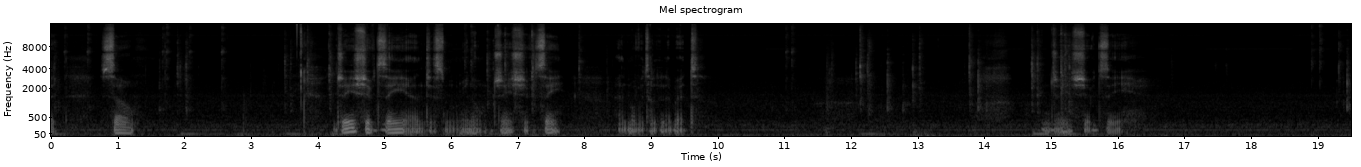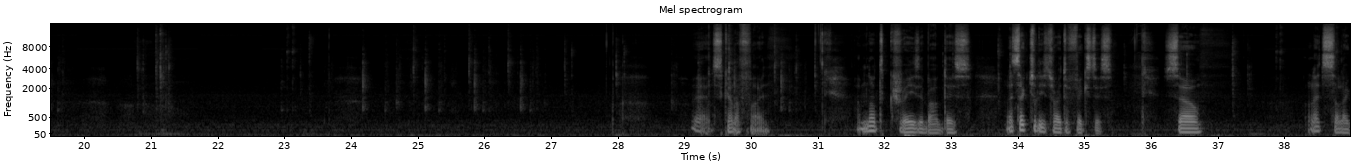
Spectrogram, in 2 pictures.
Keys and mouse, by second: 1.4 click, 1.7 b, 3.2 g, 11.9 ctrl+z, 12.3 click, 13.7 shift+middle click, 14.4 g, 19.2 shift+middle click, 20.6 g, 23.0 Tab, 23.9-24.3 drag, 24.8 shift+middle drag, 25.6 shift+click, 26.3 shift+drag, 27.0 Tab, 27.7 Tab, 28.9 click, 29.5 shift+click, 30.2 shift+click, 30.7 Tab, 32.6 Tab, 32.8-35.1 alt+drag, 33.6 Tab, 34.5 Tab, 36.3 Tab, 38.4 alt+click.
